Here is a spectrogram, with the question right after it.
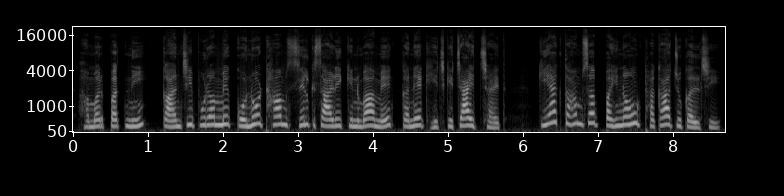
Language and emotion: Maithili, fearful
